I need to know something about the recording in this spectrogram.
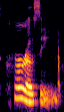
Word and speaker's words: kerosene: this one as kerosene it sounds like it'd be an a in that first syllable but it's kerosene kerosene is the way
